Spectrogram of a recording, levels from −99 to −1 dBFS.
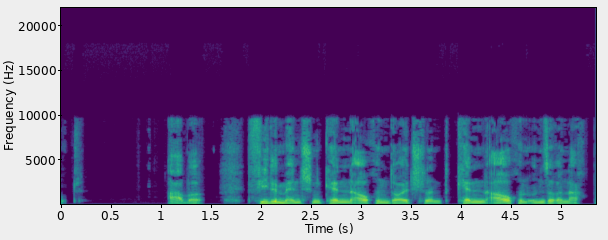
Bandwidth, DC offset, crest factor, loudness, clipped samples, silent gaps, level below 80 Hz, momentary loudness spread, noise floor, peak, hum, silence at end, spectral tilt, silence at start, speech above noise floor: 10 kHz; under 0.1%; 20 dB; -23 LUFS; under 0.1%; none; -60 dBFS; 9 LU; -82 dBFS; -4 dBFS; none; 0.15 s; -5 dB/octave; 0 s; 58 dB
